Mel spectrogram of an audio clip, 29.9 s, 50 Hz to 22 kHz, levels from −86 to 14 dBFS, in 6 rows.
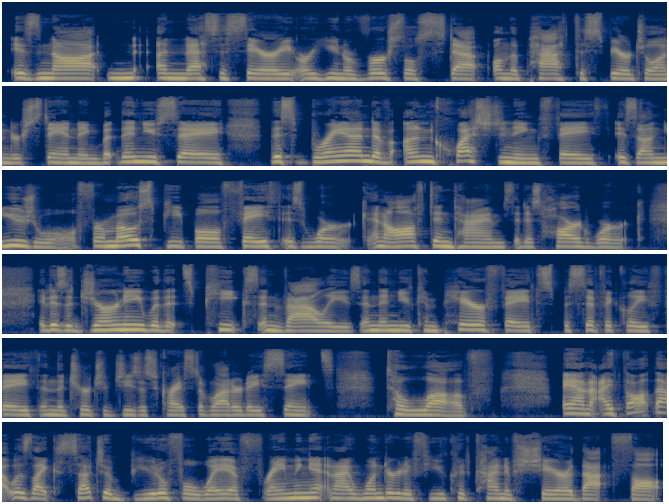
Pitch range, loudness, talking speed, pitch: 180-205 Hz, -21 LUFS, 175 wpm, 190 Hz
